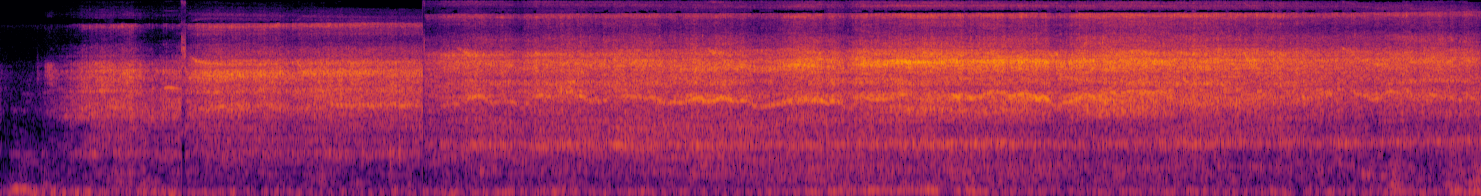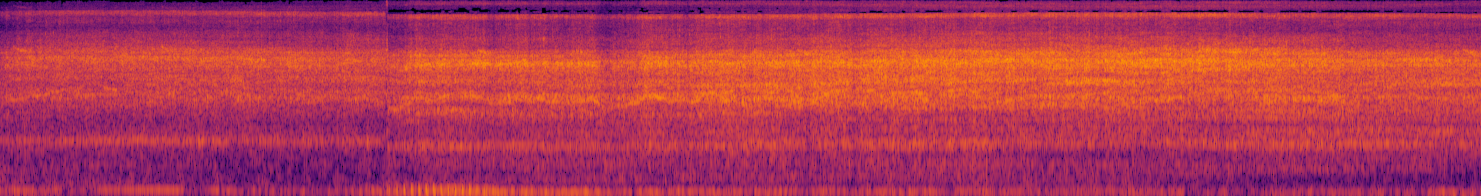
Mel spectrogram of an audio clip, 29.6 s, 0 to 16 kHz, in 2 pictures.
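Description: Electric motor and gear train of a homemade 1/10-scale RC crawler whining steadily as it crawls over rough ground, the pitch wavering with the throttle.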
